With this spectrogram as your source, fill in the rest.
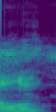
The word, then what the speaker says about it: un: 1 si scrive come vedete, si pronuncia on.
